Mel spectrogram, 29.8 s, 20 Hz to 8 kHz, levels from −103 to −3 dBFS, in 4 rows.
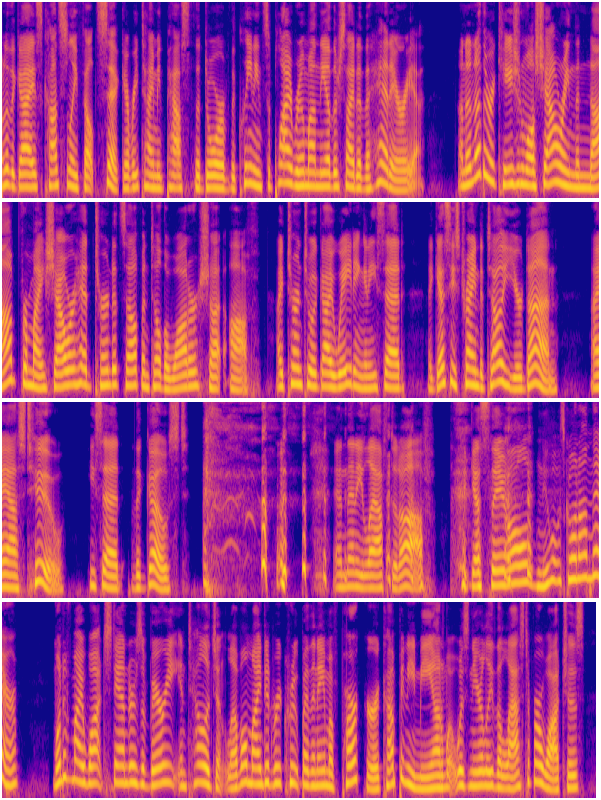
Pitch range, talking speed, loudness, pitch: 185-245 Hz, 225 wpm, -17 LUFS, 215 Hz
